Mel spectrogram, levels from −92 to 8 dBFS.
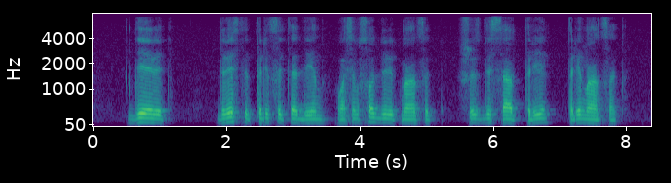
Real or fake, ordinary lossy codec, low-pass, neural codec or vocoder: real; AAC, 32 kbps; 7.2 kHz; none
